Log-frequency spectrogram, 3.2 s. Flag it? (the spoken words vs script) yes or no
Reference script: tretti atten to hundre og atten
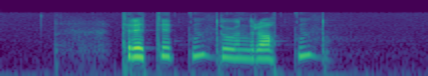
no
